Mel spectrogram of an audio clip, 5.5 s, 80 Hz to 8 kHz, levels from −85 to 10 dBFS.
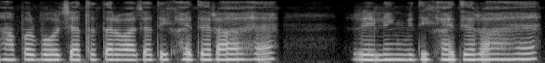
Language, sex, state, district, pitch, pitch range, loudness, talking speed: Hindi, female, Jharkhand, Palamu, 240 Hz, 235-250 Hz, -15 LUFS, 165 wpm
